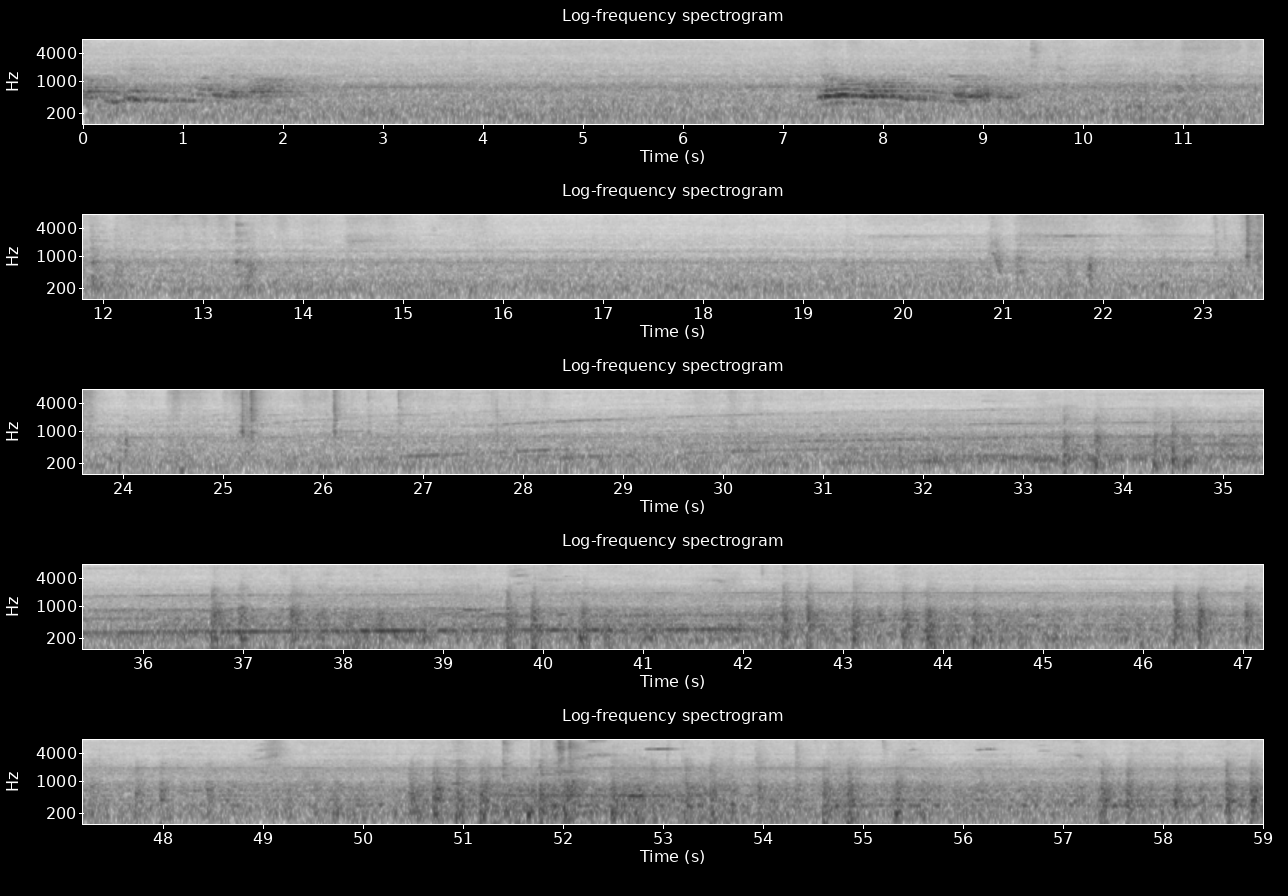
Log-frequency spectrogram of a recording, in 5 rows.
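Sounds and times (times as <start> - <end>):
wheels rumbling on rail: 0.0 - 59.0
rail clicks: 33.2 - 59.0.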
